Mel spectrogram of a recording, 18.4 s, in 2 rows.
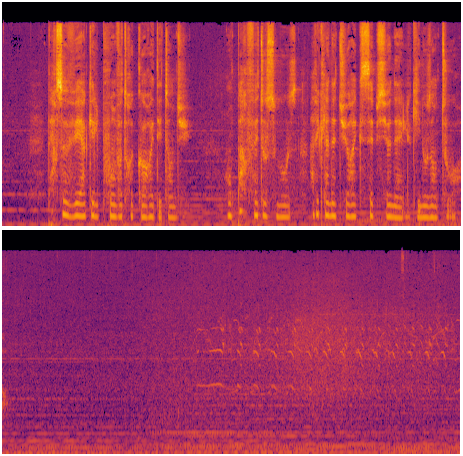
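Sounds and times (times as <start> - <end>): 
speech: 1.1 - 3.8, 4.5 - 9.2
gulls calling: 12.8 - 18.3.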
